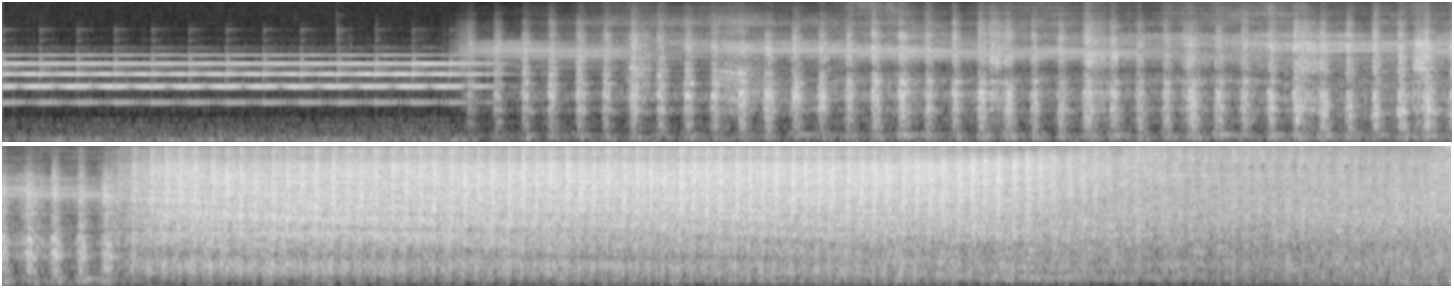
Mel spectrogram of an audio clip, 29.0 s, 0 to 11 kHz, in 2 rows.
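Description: A diesel locomotive's horn sounds a steady chord over the engine's idle. Then a steam locomotive, Nevada Northern No. 93, chuffs at about two exhaust beats a second. About halfway through, a loud, even hiss of steam takes over, easing near the end into the steady rumble of a freight train rolling past.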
